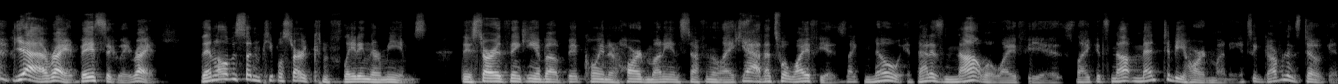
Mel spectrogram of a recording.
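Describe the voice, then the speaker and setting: A man's somewhat breathy voice at medium pitch, fairly quick and with lively intonation, on a very clean recording with a silent background. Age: middle-aged. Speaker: crypto governance designer. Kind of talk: casual chat.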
